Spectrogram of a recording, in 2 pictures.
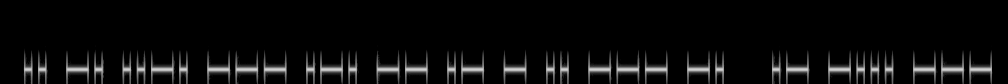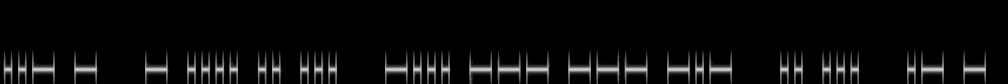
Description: Morse code, heard as a keyed tone, about 17 wpm, 700 Hz. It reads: INFORMATION ABOUT THIS BOOK IS AT
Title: Sentences from Top 1200 Words 17wpm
